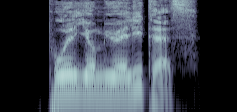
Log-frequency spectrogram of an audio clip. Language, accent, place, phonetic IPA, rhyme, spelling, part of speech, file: German, Germany, Berlin, [ˌpoli̯omyeˈliːtɪs], -iːtɪs, Poliomyelitis, noun, De-Poliomyelitis.ogg
- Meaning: poliomyelitis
